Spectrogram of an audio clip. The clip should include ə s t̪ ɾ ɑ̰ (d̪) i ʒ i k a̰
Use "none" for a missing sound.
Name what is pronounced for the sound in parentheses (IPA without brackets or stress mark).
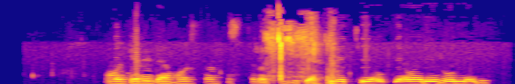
t̪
